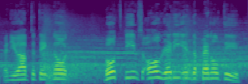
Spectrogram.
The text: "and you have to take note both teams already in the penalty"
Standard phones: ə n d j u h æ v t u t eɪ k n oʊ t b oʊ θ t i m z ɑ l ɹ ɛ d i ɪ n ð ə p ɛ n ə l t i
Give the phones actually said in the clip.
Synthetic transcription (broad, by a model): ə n j u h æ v t u t eɪ k n oʊ t b oʊ t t i m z ɑ l ɹ ɛ d i ɪ n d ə p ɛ n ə l t i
